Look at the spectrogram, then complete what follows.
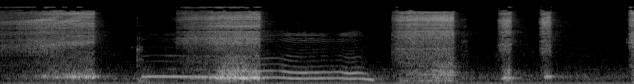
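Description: Aerosol starter fluid sprayed into a snowmobile engine in three short hissing bursts, priming it for a start. A drawn-out vocal note, sinking in pitch, sounds over the second burst.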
